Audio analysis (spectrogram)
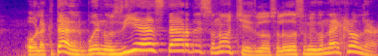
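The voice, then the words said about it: Radio announcer narrator voice. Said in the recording (Spanish): “con voz de narrador ... Y con voz de locutor.”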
